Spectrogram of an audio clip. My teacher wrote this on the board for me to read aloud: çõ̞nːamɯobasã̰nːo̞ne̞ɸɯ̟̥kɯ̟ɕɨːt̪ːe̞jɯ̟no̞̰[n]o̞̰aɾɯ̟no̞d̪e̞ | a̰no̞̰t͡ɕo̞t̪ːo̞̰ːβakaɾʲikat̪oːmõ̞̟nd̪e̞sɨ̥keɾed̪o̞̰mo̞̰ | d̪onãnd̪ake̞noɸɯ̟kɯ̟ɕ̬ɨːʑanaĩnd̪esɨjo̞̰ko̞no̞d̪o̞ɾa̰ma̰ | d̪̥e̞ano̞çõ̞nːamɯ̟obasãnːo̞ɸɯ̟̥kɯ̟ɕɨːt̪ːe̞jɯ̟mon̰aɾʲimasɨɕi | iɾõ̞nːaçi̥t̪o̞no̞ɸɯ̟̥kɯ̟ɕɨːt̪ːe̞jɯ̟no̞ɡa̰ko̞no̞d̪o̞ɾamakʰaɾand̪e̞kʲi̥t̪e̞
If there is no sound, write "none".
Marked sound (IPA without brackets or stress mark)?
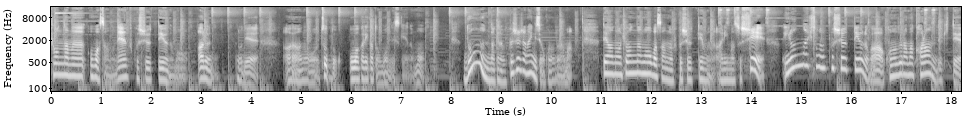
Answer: m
